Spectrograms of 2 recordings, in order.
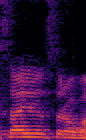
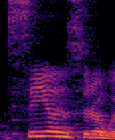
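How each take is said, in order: First: The first vowel sounds like 'eye'. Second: The first vowel sounds like 'ee'. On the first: The speaker calls it right. "사이언스라고 안 하시고" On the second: The speaker calls it wrong. "시언스라고 이렇게 말씀을 하신다거나"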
